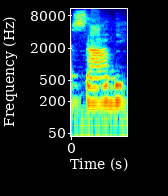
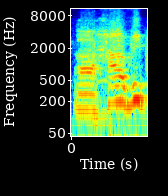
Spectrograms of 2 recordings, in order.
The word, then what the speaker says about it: Xavy: So, ginawang spelling tapos ibang pronunciation. Okay, thank you. It's very unique kasi normally pag XA, ang pinasanay natin is Xavy.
